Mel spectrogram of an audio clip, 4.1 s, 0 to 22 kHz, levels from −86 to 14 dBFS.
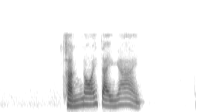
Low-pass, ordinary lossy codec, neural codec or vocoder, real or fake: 7.2 kHz; none; codec, 16 kHz, 1.1 kbps, Voila-Tokenizer; fake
